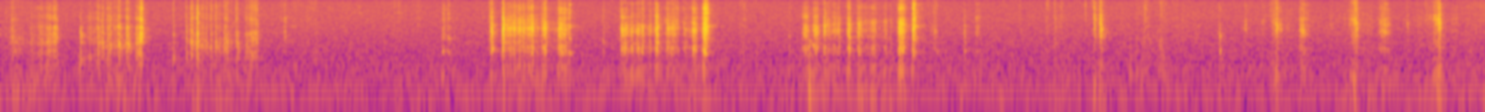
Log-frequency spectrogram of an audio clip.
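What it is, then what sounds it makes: Bar soap scraped with a knife. A metal knife scratches and scrapes across a solid pink bar of soap. Bursts of bright, dry scratching come in short clusters, then thin out into sharp, crisp ticks with brief pauses between them. There is almost no low end.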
